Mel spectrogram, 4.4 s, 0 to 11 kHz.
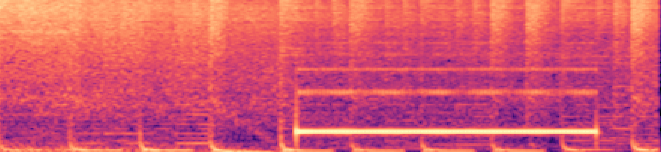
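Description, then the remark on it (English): A telephone dial tone sounds once as Pure Country 94 radio places a call to a contest winner, a steady, loud two-second electronic hum rising over a quieter rhythmic music bed, then cutting off abruptly. “we could be making a phone call just like this one.”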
